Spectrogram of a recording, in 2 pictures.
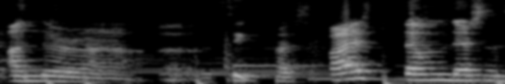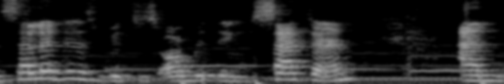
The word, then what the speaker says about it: Enceladus: You know anything about the is it Enclus? I don't know how to pronounce Latin names. Endless for Saturn. Dead moon. Ah, Enceladus. Enceladus.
